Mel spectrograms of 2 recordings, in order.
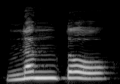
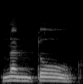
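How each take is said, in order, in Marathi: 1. 'to' च्या आधीचा अनुनासिक ठाम जोराने म्हटला जातो. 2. 'to' च्या आधीचा अनुनासिक जोर न देता म्हटला जातो. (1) "देखो आघात का उच्चारण" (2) "अगर आघात नहीं लिया तो"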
